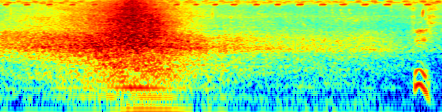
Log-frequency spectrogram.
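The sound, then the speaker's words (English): A car approaches along a road and swooshes past, its whooshing roar swelling to a peak and then fading away, followed by a brief high chirp near the end. “There's bound to be another car eventually.”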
